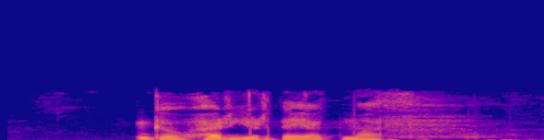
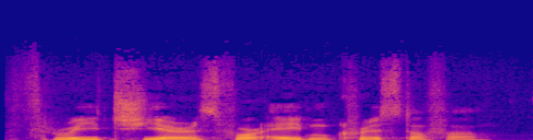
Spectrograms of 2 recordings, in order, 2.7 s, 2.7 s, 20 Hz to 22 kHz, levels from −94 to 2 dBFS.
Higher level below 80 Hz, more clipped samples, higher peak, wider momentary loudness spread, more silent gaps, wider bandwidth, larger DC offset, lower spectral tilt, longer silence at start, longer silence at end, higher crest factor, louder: about the same, -62 dBFS vs -66 dBFS; neither; about the same, -12 dBFS vs -12 dBFS; first, 17 LU vs 9 LU; neither; second, 8.2 kHz vs 14 kHz; neither; about the same, -5 dB/octave vs -5.5 dB/octave; first, 0.7 s vs 0.15 s; about the same, 0.35 s vs 0.25 s; about the same, 20 dB vs 16 dB; about the same, -30 LUFS vs -28 LUFS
